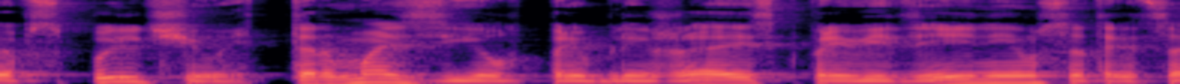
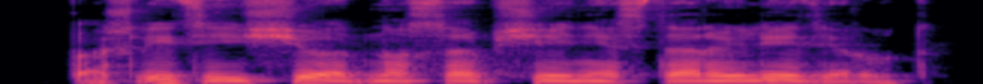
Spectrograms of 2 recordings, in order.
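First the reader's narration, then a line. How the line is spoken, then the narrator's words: Very quiet. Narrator (Russian): очень тихо произнес он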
